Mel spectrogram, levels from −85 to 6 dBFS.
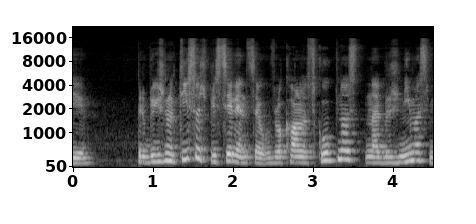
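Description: Low-delay AAC compression, throughout: the speech sounds plainly rough and grainy, likely from AAC-ELD's short frames smearing pitch harmonics at a rate pointing to around 32 kbps.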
